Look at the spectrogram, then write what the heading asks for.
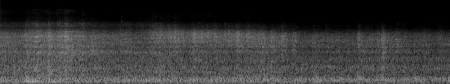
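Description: Passenger train coaches rolling away over the rails, with occasional wheel clacks, the rumble slowly fading as the train recedes.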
